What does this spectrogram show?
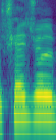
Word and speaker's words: schedule: 뭐 쉐줄 발음도 많이 나오죠. 영국 호주 발음으로. 그래서 시간을 내가 바꿔서 어쨌든 높으신 분이 하니까 가야 될 것 같아. 이런 부류도 답이 잘 돼서 schedule, reschedule 또는 schedule, reschedule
